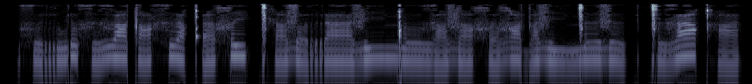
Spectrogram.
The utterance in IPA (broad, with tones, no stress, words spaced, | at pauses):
xɵ˩ru˩˥ɾɵ˩xɘ˩˥ ɣɵː˧tˤa˩˥ xɘː˥˩qʼi˩˥ χiː˥ ǀʰi˩˥zˤu˩ raː˧ ziː˥ŋ͡ǃɵː˧ɣɘ˩˥ zˤi˩˥χɘ˩˥ ʁɘ˥˩dˤɘ˥ ziː˧ŋ͡ǀɘː˥zɘ˥˩ | ǀɘ˩ɣaː˥ qʰa˩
